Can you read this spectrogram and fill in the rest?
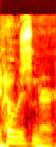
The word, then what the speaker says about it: Posner: It is Mike Posner. Mike, thank you for joining us. – Posner. You said it wrong. – Posner. I wrote it down, too. I actually wrote it down. Mike Posner. P-O-H-Z-N-E-R.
